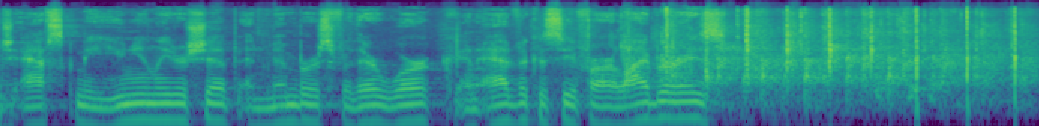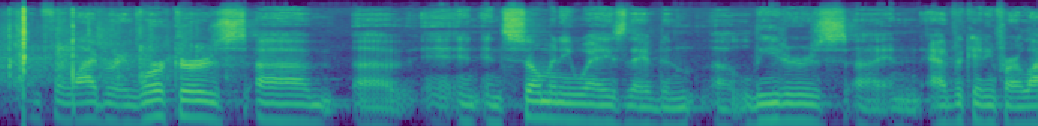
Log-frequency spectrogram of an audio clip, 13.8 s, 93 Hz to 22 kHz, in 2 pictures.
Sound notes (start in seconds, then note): 4.1 audience applauding; 4.1 clapping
